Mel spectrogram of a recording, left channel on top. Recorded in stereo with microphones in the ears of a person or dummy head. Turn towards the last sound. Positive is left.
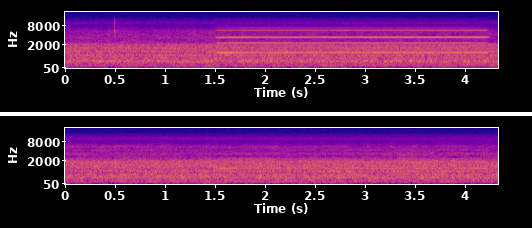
turn(degrees=85)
